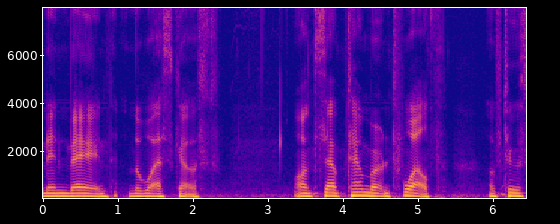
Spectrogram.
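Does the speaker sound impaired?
Yes: ALS; told condition is terminal.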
